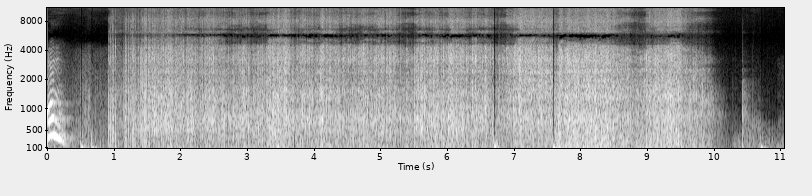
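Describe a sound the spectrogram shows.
A shower of coins pours down and jingles onto a floor.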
